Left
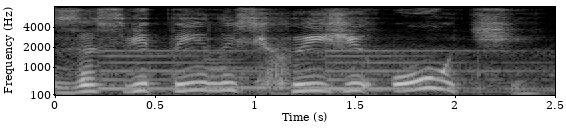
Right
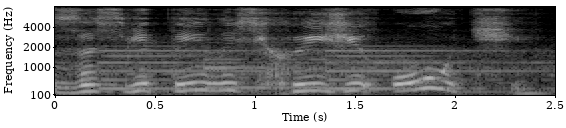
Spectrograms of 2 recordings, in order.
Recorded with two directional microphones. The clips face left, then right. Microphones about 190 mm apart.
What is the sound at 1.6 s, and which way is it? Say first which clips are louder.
Speech: left 5 dB; 35° left (ahead or behind).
